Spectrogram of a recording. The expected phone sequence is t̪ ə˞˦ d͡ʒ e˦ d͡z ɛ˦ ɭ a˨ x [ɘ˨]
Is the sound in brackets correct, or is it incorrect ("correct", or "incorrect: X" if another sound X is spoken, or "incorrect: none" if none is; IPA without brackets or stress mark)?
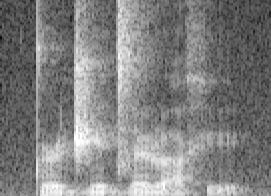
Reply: incorrect: e˨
